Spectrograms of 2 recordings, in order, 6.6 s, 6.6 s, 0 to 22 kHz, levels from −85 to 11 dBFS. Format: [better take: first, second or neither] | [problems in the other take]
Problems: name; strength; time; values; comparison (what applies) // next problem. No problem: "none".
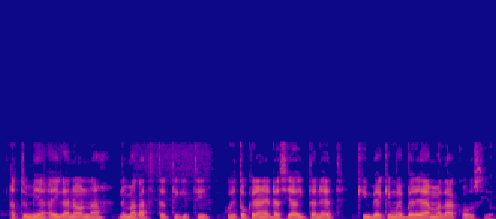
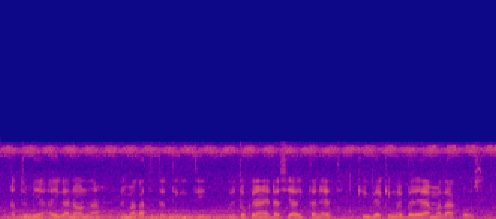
first | background sound (Rain + Insect); 3 dB below the speech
